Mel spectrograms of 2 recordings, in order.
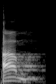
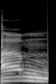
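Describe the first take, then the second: First: The final m is cut short without nasal hum. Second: The final m is held with a nasal hum. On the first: The speaker calls it wrong. "কেউ এরকম বলবো না" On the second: The speaker calls it right. "সঠিক উচ্চারণ করার জন্য আদা আলিফ পরিমাণ ফিতরতি গুন্না করতে হবে।"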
